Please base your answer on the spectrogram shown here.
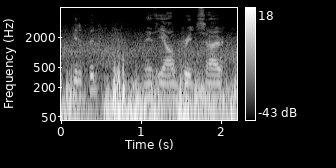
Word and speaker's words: Bideford: So that's Bideford there. Bideford it's spelled, but only Bideford.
